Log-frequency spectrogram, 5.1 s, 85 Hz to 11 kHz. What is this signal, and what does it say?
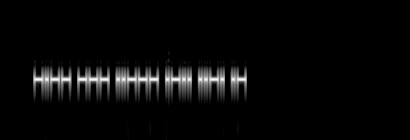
Morse code, heard as a keyed tone, about 36 wpm, 700 Hz. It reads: YO2LFA
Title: DXCC-100 Call Signs - 6 Characters - Repeated 2x - 35wpm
